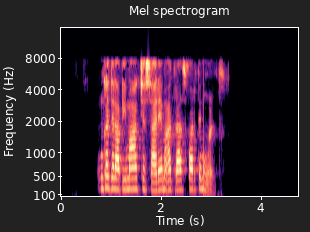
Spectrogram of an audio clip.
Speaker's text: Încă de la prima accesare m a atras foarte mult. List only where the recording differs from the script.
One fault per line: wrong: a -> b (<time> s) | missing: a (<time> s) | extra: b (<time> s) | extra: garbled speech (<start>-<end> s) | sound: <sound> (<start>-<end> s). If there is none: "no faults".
no faults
